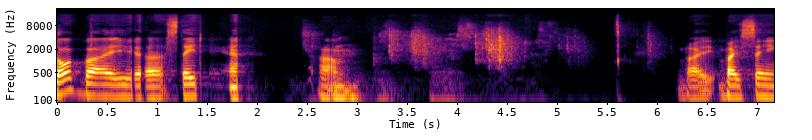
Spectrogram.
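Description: A man lectures calmly through a clip-on microphone.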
